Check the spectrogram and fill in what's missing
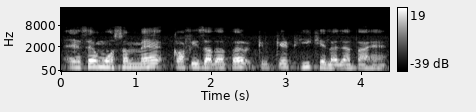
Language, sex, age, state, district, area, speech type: Urdu, male, 18-30, Uttar Pradesh, Muzaffarnagar, rural, spontaneous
